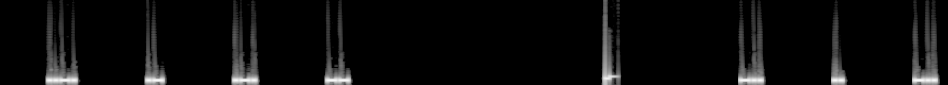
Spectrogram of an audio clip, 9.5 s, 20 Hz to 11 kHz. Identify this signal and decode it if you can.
Morse code, heard as a keyed tone, about 40 wpm, spaced as for 11 wpm, 690 Hz. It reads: FARM DID
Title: 8x Character Spacing - Top 500 Words - 40wpm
